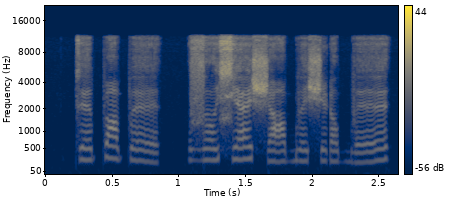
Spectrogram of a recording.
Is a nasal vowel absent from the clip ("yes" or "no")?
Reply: yes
